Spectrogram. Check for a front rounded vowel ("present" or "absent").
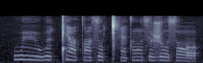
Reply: present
